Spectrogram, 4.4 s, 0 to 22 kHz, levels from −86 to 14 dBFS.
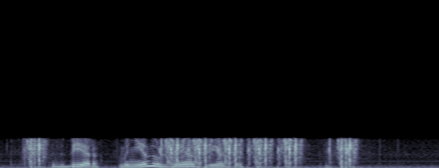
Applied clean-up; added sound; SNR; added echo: none; Camera; -3 dB; none.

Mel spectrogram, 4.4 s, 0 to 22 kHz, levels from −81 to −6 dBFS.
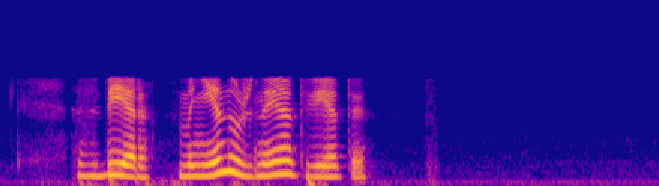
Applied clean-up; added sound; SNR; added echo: none; none; none; none.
